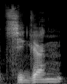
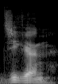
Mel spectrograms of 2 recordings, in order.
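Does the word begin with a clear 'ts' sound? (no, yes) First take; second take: yes; no. First: The word begins with a clear 'ts' sound. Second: The word begins without a clear 'ts' sound. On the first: The speaker calls it right. "je dirais tzigane" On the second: The speaker calls it wrong. "et pas tzigane"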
